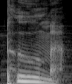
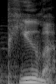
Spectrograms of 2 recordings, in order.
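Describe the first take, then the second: First: Puma is said in an American accent. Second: Puma is said in an English accent.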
